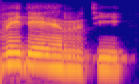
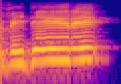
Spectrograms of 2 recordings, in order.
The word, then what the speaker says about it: vedere: Remember, vedere, it's all closed, right? It's not veder, rhyming with chair.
